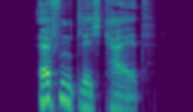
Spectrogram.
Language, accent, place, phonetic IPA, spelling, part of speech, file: German, Germany, Berlin, [ˈœfn̩tlɪçkaɪ̯t], Öffentlichkeit, noun, De-Öffentlichkeit.ogg
- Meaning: 1. public 2. publicity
